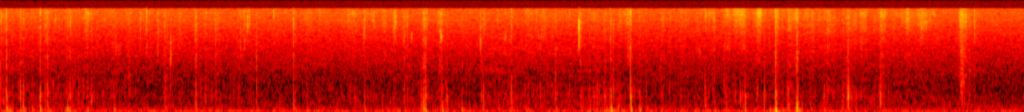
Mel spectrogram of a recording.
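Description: Fingertips tap and squeeze a small blue bird-shaped squishy toy made of soft solid polyurethane foam with an orange beak, held in both hands. Quiet, dull, short taps and soft squishes sound over a low, muffled rumble, with a few brighter clicks scattered throughout.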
